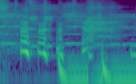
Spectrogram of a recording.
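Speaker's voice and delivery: short, soft laugh; light chuckle. Real, not acted. Narrator amused by the owner's talkative nickname, soft chuckle. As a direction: chuckle lightly at your own quip.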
